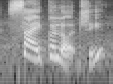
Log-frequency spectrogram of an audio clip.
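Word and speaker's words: psychology: नाही रू नंबर एक जेव्हा पी आणि एस एकत्र येतात प्लस एस तेव्हा पी सायलेंट होतो जसं की सायकॉलॉजी सायकट्रिस्ट ओके सुडो म्हणजे खोट केव्हा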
